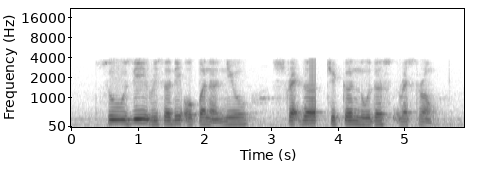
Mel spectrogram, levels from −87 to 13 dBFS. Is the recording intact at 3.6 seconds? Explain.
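No. From 3.58 to 3.66 s, packet loss with last packet repeated replays one 20 ms-like block, giving a robotic stutter: identical repeated waveform segments.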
